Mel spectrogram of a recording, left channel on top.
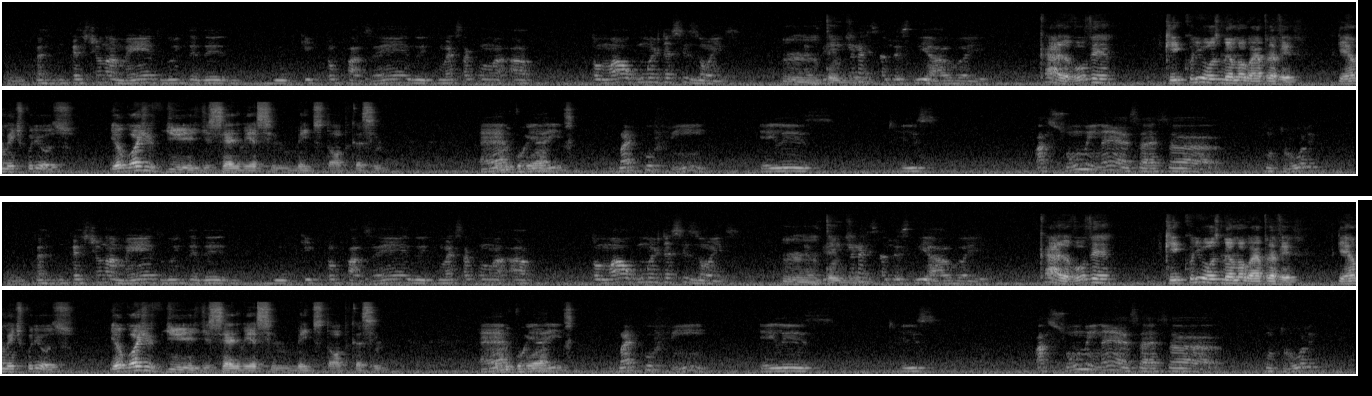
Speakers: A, on the left (about 15°); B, on the right (about 85°).
A: um, um questionamento do entender do que estão fazendo e começa a, coma- a tomar algumas decisões.
B: Hum,
A: É bem
B: entendi.
A: interessante esse diálogo aí.
B: Cara, eu vou ver. Fiquei curioso mesmo agora pra ver. Fiquei realmente curioso. E eu gosto de, de série meio assim, meio distópica, assim.
A: É,
B: É muito
A: pô,
B: boa.
A: e aí vai por fim, eles eles assumem, né, essa, essa o controle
